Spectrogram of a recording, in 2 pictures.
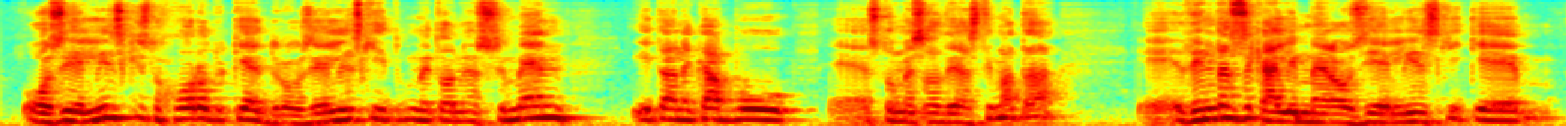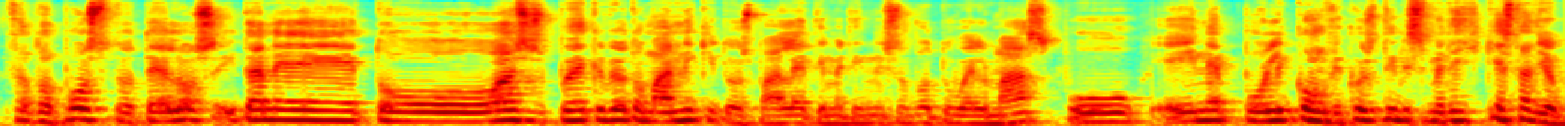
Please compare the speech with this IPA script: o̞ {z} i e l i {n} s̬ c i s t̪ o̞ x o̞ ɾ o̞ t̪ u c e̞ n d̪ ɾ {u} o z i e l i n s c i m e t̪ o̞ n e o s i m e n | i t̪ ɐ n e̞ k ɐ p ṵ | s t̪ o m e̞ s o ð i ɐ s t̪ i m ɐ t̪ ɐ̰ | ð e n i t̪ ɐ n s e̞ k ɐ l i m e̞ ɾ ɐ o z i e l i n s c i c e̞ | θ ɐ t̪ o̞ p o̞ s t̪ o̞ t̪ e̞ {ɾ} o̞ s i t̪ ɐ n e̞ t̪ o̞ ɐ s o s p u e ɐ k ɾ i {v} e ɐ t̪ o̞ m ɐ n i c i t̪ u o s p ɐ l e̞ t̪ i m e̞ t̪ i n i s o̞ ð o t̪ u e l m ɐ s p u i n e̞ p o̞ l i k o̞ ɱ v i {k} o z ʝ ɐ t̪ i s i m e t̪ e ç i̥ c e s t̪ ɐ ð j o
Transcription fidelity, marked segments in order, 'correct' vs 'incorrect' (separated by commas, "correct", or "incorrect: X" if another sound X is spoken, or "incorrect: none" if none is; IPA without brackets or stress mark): correct, correct, correct, incorrect: l, correct, correct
